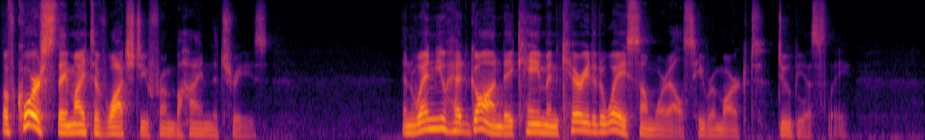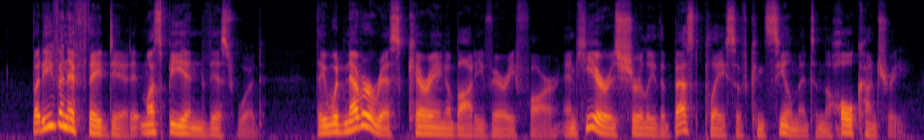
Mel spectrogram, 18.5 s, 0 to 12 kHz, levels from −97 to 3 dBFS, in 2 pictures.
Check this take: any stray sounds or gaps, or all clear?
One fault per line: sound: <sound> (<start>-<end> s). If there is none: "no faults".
no faults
